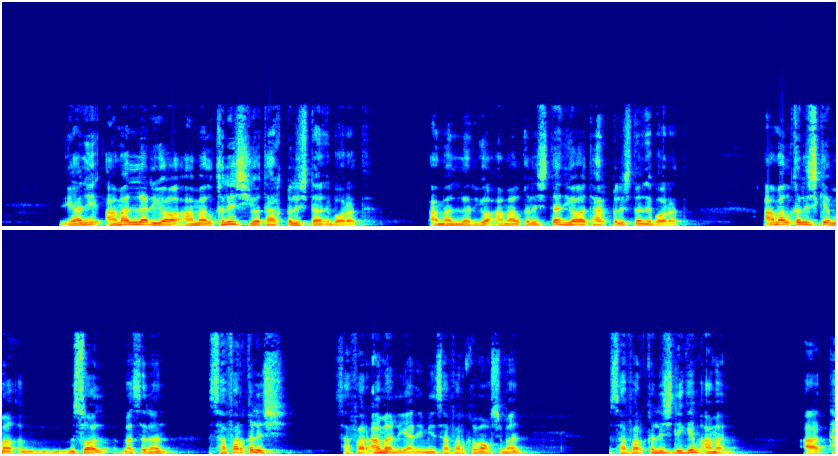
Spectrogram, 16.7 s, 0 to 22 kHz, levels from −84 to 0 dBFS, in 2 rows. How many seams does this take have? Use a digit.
0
